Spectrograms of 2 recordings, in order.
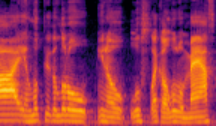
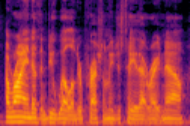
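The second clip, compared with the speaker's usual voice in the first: ordinary talk, nothing marked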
